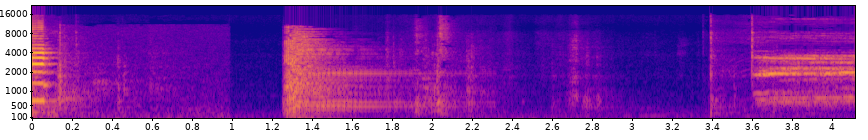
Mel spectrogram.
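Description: Battery-operated plastic toy train being handled, with sharp knocks at the start and about a second in. Near the end a click, then the toy's electronic sound starts: a steady set of held tones.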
